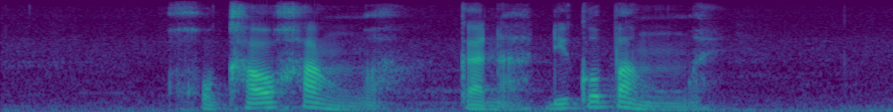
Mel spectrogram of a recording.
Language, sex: Tswana, male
